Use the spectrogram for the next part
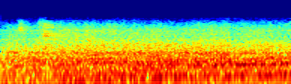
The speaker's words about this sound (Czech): Kolem nás teď procházejí straničtí a vládní představitelé k vagonu metra, který stojí připraven zde na této koleji v té nádherné mramorové hale označené nápisem Kačerov. Pokud nástup, dveře se zavírají. Vlak se rozjíždí.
